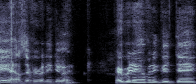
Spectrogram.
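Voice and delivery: high, friendly tone. Imitating a fighter switching to a friendly greeting after the cut: imitating Henry Cejudo's friendly greeting. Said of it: "And he's like".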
